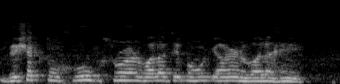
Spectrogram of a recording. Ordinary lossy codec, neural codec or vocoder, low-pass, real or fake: Opus, 64 kbps; none; 7.2 kHz; real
